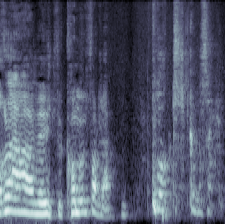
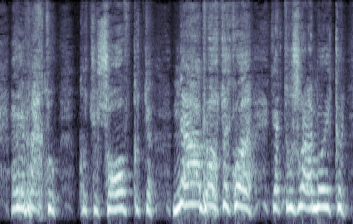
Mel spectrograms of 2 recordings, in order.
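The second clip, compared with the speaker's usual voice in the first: loud, high, insistent outburst; mounting rant; 6 semitones higher, 5 dB louder, faster than usual. Pretend. Warning that the molecule is everywhere, loud and high. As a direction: push louder and higher with each phrase. Ranting rise about the molecule.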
